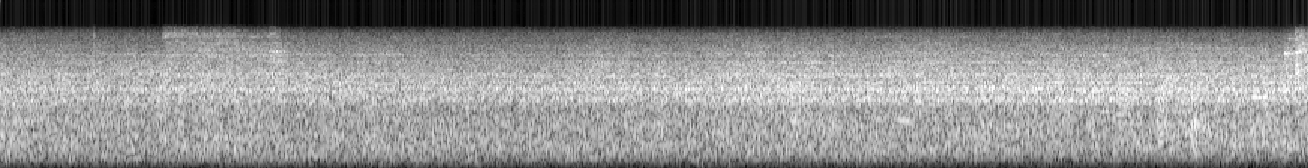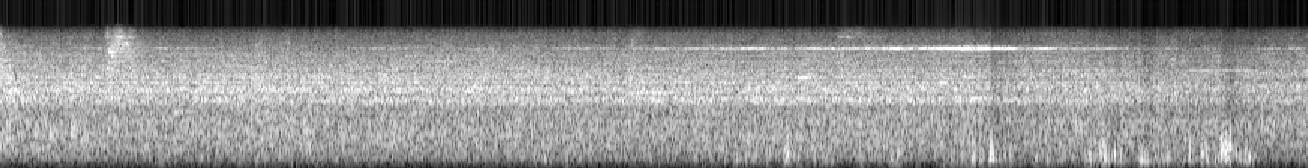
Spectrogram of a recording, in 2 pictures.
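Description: Freight train wagons rolling past on the rails with a steady rumble. Near the end, sharp irregular wheel knocks over the rail joints set in, and a faint thin high wheel squeal joins them.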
